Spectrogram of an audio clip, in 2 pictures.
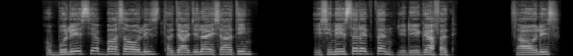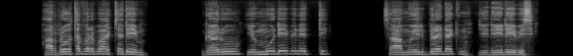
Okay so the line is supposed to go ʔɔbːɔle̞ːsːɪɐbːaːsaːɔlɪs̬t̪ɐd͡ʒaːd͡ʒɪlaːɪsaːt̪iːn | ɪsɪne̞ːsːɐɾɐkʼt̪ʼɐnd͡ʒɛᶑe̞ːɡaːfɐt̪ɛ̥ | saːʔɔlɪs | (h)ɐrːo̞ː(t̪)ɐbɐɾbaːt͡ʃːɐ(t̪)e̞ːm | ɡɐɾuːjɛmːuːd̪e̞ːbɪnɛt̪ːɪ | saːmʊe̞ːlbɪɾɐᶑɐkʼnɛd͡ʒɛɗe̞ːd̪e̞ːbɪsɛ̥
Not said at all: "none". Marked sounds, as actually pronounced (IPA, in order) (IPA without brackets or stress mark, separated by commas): h, t̪, d̪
